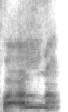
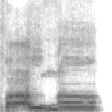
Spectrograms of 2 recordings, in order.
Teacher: نون کے اوپر جو ایک حرکت تھی اس کو اگر آپ نے دو کیا تو معنی بدل جائے گا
